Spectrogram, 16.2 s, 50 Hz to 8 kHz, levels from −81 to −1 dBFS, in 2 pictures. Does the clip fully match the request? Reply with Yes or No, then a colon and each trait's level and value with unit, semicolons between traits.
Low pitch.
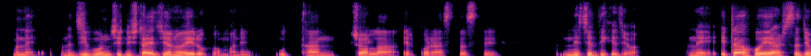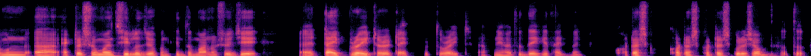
Yes: low, 120 Hz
